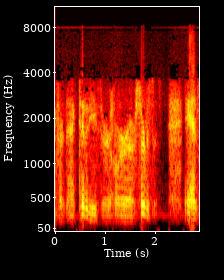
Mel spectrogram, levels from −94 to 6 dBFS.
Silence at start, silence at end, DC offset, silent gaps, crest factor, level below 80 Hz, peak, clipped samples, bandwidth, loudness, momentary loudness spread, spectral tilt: 0 s; 0 s; under 0.1%; none; 20 dB; -66 dBFS; 0 dBFS; under 0.1%; 8.6 kHz; -20 LUFS; 8 LU; -3 dB/octave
